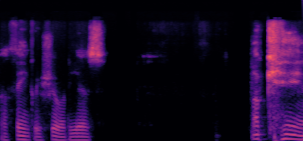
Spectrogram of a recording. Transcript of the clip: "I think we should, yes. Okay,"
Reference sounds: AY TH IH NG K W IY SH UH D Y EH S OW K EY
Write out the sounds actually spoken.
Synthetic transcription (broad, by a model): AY TH IH NG K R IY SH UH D Y EH S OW K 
